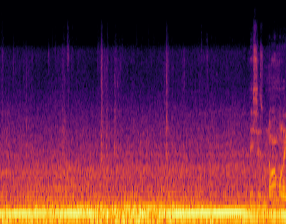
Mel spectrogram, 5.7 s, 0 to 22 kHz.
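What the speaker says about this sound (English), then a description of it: "This is normal exhaust." A Porsche GT2RS with its exhaust in normal mode, a steady low droning engine note that rises slightly before dropping away near the end, heard from inside the cabin with mechanical vibration and a voice talking over it.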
